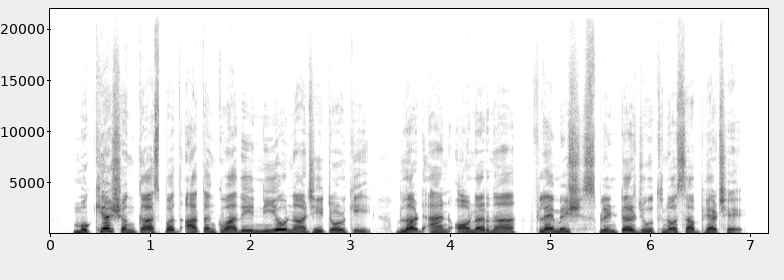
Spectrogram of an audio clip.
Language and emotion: Gujarati, neutral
